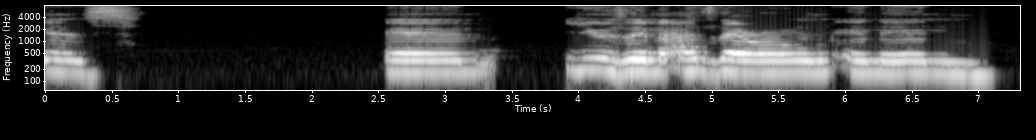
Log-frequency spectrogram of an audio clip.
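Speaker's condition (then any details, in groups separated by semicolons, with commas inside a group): Cerebral palsy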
